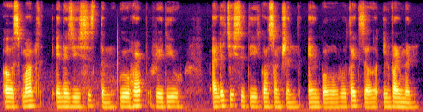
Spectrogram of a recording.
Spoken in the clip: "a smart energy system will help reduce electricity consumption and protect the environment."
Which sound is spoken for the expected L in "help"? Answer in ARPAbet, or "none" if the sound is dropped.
none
